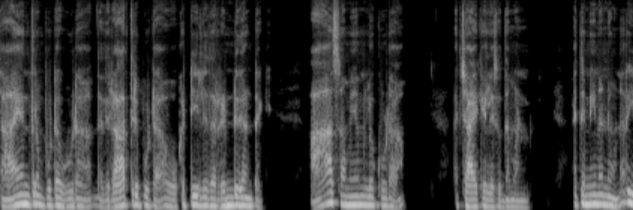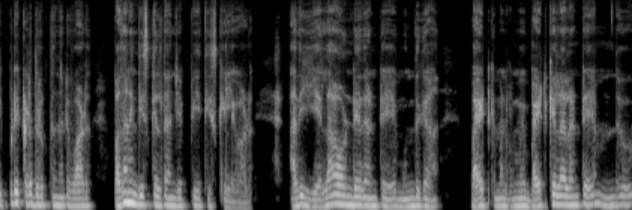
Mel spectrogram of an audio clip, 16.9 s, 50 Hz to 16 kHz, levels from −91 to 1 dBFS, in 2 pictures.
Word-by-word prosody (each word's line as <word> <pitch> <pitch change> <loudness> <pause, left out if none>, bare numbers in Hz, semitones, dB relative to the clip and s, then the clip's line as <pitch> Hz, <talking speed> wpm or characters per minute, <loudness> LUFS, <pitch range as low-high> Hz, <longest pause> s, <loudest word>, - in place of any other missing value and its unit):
సాయంత్రం 155 +6 +2
పూట 140 0 -2 0.2
కూడా 125 0 -3 0.3
అది 115 +1 -7
రాత్రి 150 +5 +2
పూట 130 -3 -2 0.3
1 140 +4 -3
లేదా 130 -2 0
2 140 +2 +3
గంటకి 130 - -3 0.7
ఆ - - -2 0.2
సమయంలో 150 -1 +1
కూడా 130 -3 -4 0.8
ఆహ్, - - -14
చాయకి 120 +1 +1
ఎళ్లేసొద్దాం 115 0 -4
అన్ 110 - -9 0.7
అయితే 175 - -1
నేను 160 0 +3
అన్నాను, 140 -5 +1
"అరే! 190 - +1
ఇప్పుడు 165 +4 +1
ఎక్కడ 170 - +3
దొరుకుతుందంటే," 145 -2 -1
వాడు, 130 0 0 0.4
"పద - - +4
నేను 175 -4 +9
తీసుకెళ్తా" 150 -1 0
అని 135 -1 0
చెప్పి 130 +2 -6
తీసుకెళ్లేవాడు. 105 -7 -6 0.6
అది 150 +4 +2 0.2
ఎలా 145 +6 +1 0.2
ఉండేదంటే, 135 -3 +2 0.2
ముందుగా 130 0 0 0.6
బయటకి 140 -1 +2
మనం 130 -1 0
ఇప్ 125 - -3
మేము 130 -1 +1
బయటకెళ్ళాలంటే, 150 +2 +2 0.2
ముందు 140 +2 -4
140 Hz, 145 wpm, -27 LUFS, 130-150 Hz, 0.8 s, నేను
